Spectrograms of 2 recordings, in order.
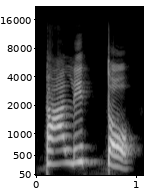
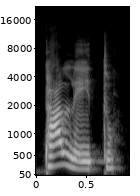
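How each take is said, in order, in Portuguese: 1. A sílaba tônica é a última. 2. A sílaba tônica não é a última. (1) "Colocando o acento, nós temos então a palavra com a grafia correta" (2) "se nós esquecermos aqui um, por um minuto o acento"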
